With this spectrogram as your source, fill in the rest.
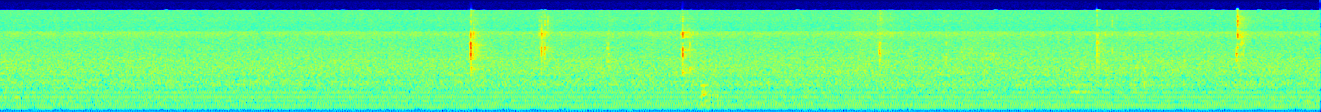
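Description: An electric fan hums steadily nearby.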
